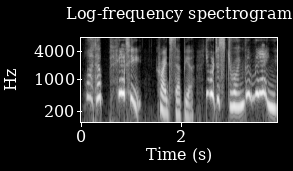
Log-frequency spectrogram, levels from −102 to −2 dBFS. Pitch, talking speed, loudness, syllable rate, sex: 280 Hz, 155 wpm, -18 LUFS, 6.0 syllables/s, female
